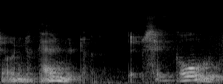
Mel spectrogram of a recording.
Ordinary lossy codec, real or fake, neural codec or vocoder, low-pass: none; fake; vocoder, 22.05 kHz, 80 mel bands, Vocos; 9.9 kHz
